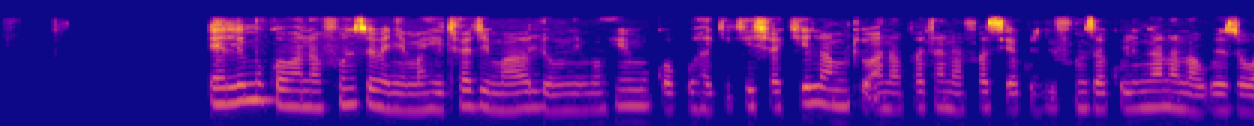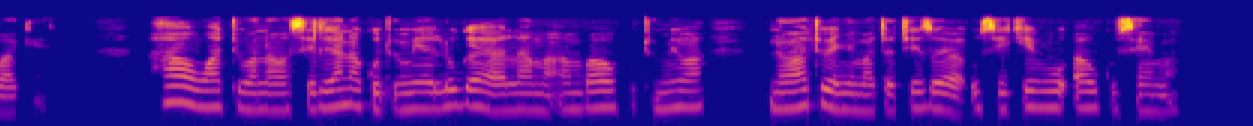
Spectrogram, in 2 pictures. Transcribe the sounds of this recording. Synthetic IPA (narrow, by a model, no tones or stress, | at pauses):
ɛlimukwawanafunziwɛɲɛmahitʰaʄimaːlum̩nimuhimukwakuɦakikiʃakʰilam̩tuanapatanafasijakuʄifunzakuliŋɡananauwɛzɔwakɛ | hawɔwatuwanawasilianakutumialuɣajaːlama̰ʔambaɔhutumiwa | nawatuwɛɲɛmatatʰizɔjaʔusikivuʔaukusɛma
